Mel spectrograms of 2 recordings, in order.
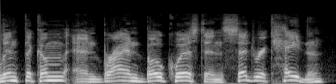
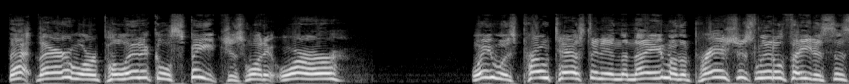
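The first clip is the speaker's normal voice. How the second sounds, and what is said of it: Put-on rural dialect voice. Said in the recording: “Sorry, wrong accent, I know.”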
